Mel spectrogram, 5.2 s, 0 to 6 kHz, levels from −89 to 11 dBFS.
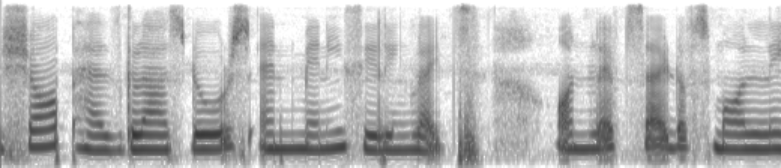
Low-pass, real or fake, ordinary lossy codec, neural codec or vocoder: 5.4 kHz; real; none; none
